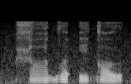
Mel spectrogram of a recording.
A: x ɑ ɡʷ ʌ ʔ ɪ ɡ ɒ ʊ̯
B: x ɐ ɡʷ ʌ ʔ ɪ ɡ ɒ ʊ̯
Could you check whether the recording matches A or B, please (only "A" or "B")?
A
